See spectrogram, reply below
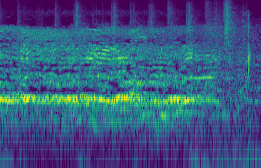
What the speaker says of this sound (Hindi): उग्र भीड़ आगजनी पर उतर आई।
